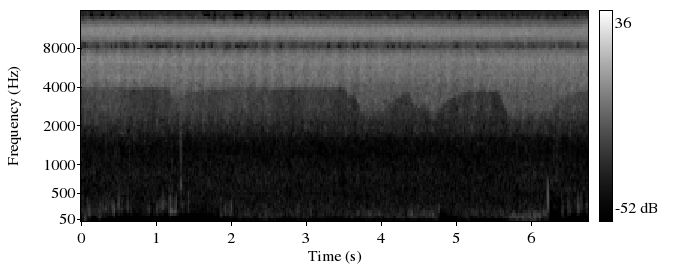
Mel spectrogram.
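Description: A cicada sings a steady, high-pitched electric buzz that holds without a break.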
